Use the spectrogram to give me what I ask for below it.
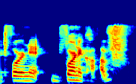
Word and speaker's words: Dvornikov: Alexander Dvornikov. I'm probably butchering that name. Um, no, that was good.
